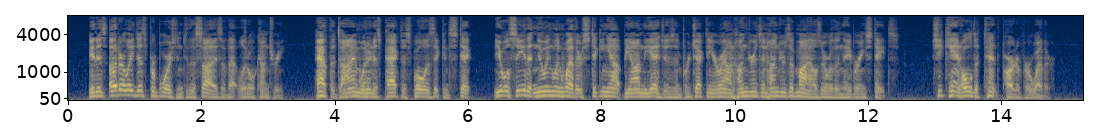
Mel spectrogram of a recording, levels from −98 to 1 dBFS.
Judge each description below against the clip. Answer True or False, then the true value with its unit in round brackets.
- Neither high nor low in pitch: False (130 Hz)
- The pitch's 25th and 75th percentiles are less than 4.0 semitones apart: False (4.9 semitones)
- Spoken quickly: True (225 wpm)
